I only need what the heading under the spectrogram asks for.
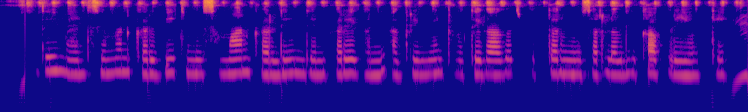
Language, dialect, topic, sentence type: Chhattisgarhi, Northern/Bhandar, banking, statement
